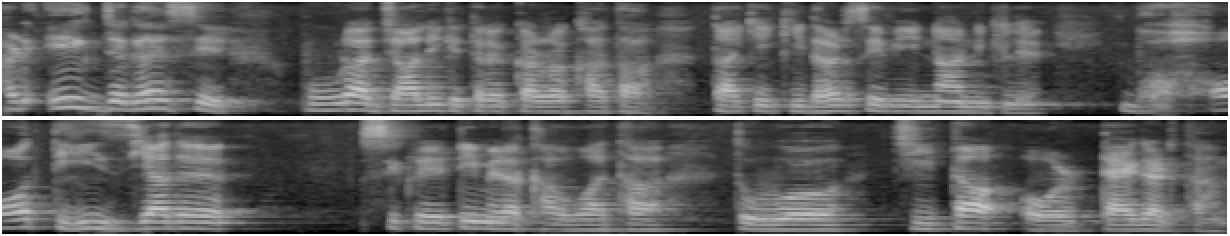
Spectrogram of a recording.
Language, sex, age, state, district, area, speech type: Urdu, male, 18-30, Bihar, Darbhanga, rural, spontaneous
